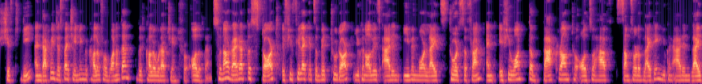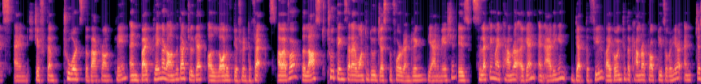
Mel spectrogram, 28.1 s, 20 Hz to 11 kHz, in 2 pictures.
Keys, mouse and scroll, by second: 3.7 click, 4.2 space, 4.9-8.4 drag, 10.3-12.2 drag, 19.5 space, 20.0 space, 23.1 click, 24.6 click, 25.9 click.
